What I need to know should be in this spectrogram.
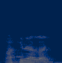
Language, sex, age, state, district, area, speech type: Bengali, female, 30-45, West Bengal, Uttar Dinajpur, urban, spontaneous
